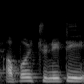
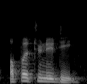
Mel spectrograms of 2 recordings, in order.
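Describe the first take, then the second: First: अपॉर्चुनिटी with a "ch" sound, opor-CHU-nity; common Indian pronunciation. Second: अपॉर्चुनिटी with a soft "t", a-per-TU-nity; American pronunciation. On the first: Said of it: "बहुत सारे लोग इसको बोलते हैं". (आम भारतीय उच्चारण में अपॉर्चुनिटी, "च" के साथ) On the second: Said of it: "America वगैरह में इस वर्ड को आप ऐसे भी प्रोनाउंस". (अमेरिकी उच्चारण में अपॉर्चुनिटी, "च" की जगह "ट") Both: Shown as a demonstration.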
